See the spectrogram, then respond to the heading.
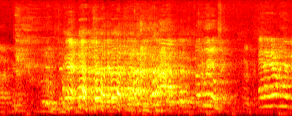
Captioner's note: laughter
